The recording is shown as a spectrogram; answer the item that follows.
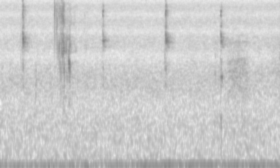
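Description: Computer mouse clicking about five times, roughly one click every second or less, the sharpest about a second in, over a steady low hum.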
